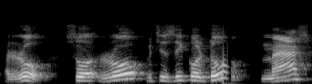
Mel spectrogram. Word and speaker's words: rho: the greek letter rho so it should be pronounced with the letter rho so rho which is equal to mass over volume the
